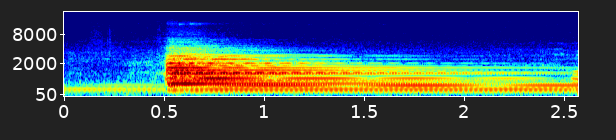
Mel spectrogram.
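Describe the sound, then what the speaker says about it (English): A church bell at the Campeche cathedral, rung by hand by a bell ringer, strikes once loud and close, its bright overtones ringing on and slowly fading over a steady low hum. "I did not expect someone to be like pulling on the bell"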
